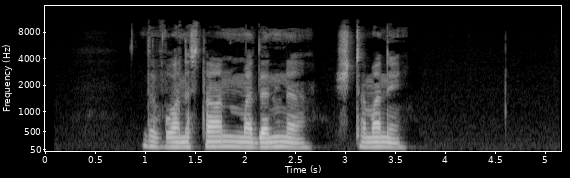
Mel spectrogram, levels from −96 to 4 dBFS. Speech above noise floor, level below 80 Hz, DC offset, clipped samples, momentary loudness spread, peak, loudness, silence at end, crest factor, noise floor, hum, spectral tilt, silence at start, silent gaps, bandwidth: 48 dB; -66 dBFS; under 0.1%; under 0.1%; 11 LU; -6 dBFS; -24 LUFS; 1.55 s; 20 dB; -71 dBFS; none; -6 dB/octave; 1 s; none; 10.5 kHz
